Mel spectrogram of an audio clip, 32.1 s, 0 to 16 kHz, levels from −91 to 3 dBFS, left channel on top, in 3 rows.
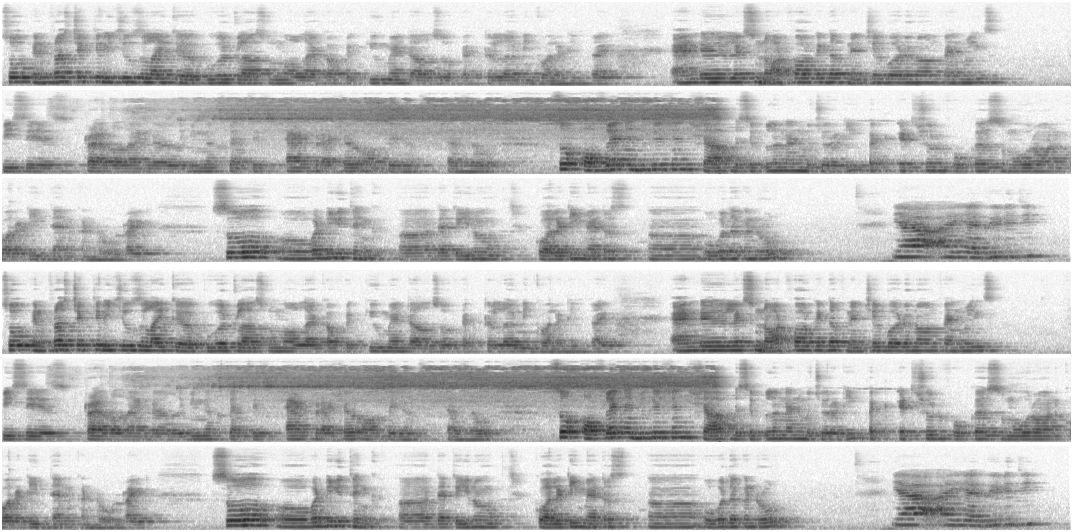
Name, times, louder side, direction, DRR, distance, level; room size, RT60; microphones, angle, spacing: voice 1, 0.0-9.9 10.7-22.8 23.5-26.4 26.7-29.2, right 2 dB, 25° right, 4 dB, 0.3 m, -26 dB
sound 1, 11.9-17.9, right 3 dB, 80° right, 0.8 m, -27 dB
voice 2, 30.0-31.7, equal, 50° right, -3 dB, 1.0 m, -25 dB
2.9 x 2.1 x 2.3 m, 0.73 s
head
